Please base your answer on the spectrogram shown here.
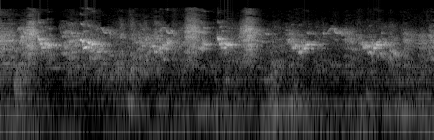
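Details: Finch colony kept in Saudi Arabia: a busy overlapping chorus of high squeaky chirps and short twitters rising and falling in waves.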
